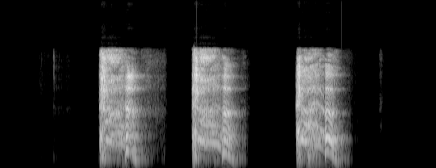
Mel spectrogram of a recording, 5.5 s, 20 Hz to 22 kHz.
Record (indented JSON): {
  "three_cough_length": "5.5 s",
  "three_cough_amplitude": 32768,
  "three_cough_signal_mean_std_ratio": 0.43,
  "survey_phase": "beta (2021-08-13 to 2022-03-07)",
  "age": "45-64",
  "gender": "Female",
  "wearing_mask": "No",
  "symptom_none": true,
  "symptom_onset": "13 days",
  "smoker_status": "Ex-smoker",
  "respiratory_condition_asthma": false,
  "respiratory_condition_other": false,
  "recruitment_source": "REACT",
  "submission_delay": "3 days",
  "covid_test_result": "Negative",
  "covid_test_method": "RT-qPCR",
  "influenza_a_test_result": "Negative",
  "influenza_b_test_result": "Negative"
}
